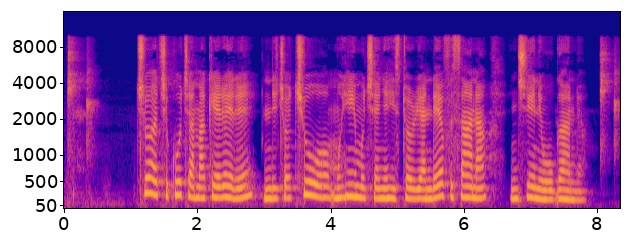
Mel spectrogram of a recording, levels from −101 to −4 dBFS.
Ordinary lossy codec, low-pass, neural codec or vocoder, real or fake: MP3, 64 kbps; 9.9 kHz; vocoder, 22.05 kHz, 80 mel bands, WaveNeXt; fake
